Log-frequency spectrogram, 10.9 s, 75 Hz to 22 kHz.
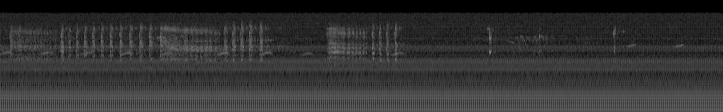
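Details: Repeated rattling series of fast nasal notes from a hamerkop at Nkorho Bush Lodge, live camera, 31 July 2021, several bursts in a row before a few thin whistles, all over a steady electrical hum.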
